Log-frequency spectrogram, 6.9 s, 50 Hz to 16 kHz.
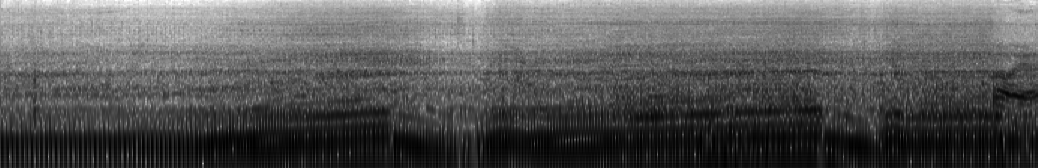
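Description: Honda Rebel 250 motorcycle, left sitting for eleven years, revving hard while riding, its engine note climbing in steady pulls and dropping sharply at each gear shift, loud and close throughout.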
